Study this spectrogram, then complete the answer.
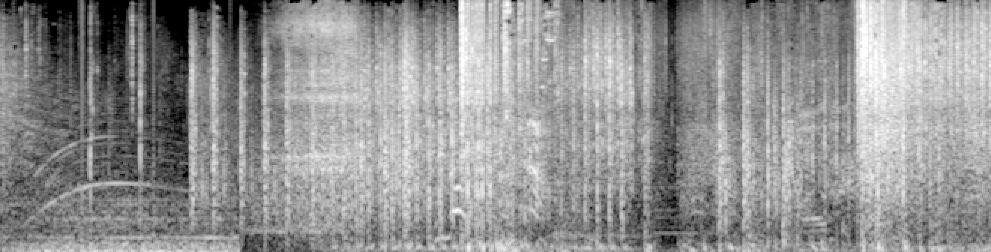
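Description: Rapid automatic gunfire and single shots in Call of Duty Modern Warfare, dense bursts with thuds and clatter running throughout, loud and close, with brief gaps between volleys.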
